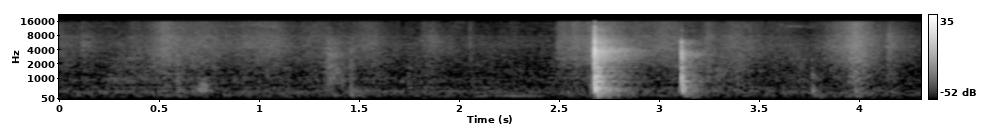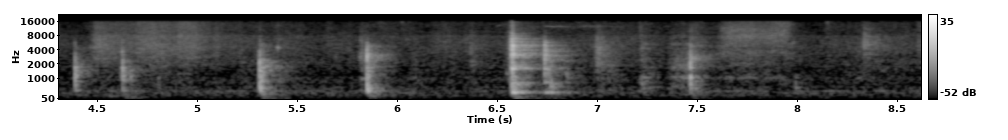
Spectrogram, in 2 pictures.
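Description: Sharp hard wooden clacks and knocks, about eight in all and irregularly spaced, the loudest about three seconds in, as small wooden boxes and a wooden stick are handled and knocked together.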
